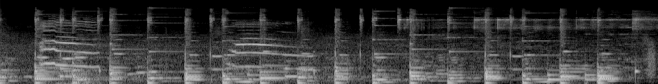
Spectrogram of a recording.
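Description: Background music with a steady, tinkling beat, over which a cat meows twice, each meow falling in pitch: once about half a second in and again a little after two seconds.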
